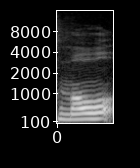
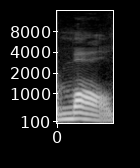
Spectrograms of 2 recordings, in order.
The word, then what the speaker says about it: MOL: orbiting or orbital laboratory also known as mo L pronounced mole or Moll depending upon which part of the country you come from after several years of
